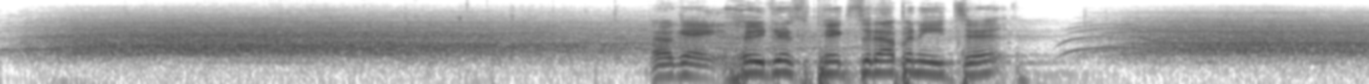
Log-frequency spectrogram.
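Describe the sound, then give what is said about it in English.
A crowd cheers loudly for a few seconds in answer to a quick poll, then a man's voice asks a question over a brief lull before the cheering swells up again just as loud. “And let right? us know by your cheering.”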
